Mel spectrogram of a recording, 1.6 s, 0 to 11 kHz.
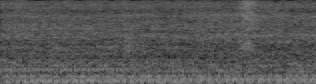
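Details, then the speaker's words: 1995 Mustang GT 5.0 V8 at cold idle on a chilly day after a cold air intake install: deep, steady rumble, even with no misses or knocks; healthy, just a touch louder. "Okay. So it does seem like it might be a little louder on the kind of cold start there. But it's not terribly loud."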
